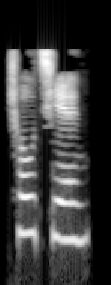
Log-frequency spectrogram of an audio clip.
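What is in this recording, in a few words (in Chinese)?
"抽签", Mandarin Chinese; chinese-flashcards; hsk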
